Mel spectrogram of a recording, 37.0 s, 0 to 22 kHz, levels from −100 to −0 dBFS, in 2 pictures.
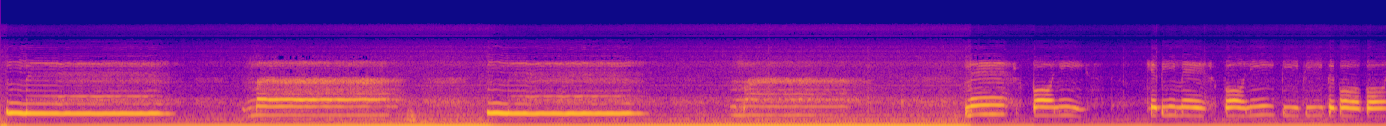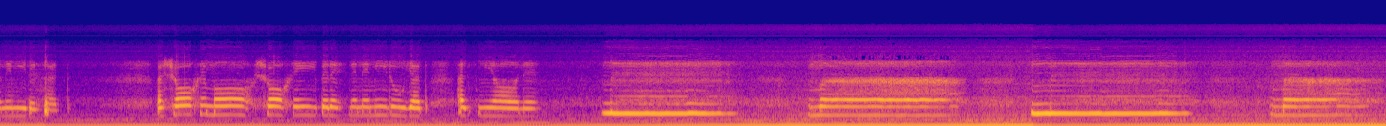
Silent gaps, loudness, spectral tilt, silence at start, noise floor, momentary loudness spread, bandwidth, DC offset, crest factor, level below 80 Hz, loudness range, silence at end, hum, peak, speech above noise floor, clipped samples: none; -23 LUFS; -7 dB/octave; 0 s; -47 dBFS; 18 LU; 10 kHz; 3%; 16 dB; -42 dBFS; 5 LU; 0 s; none; -6 dBFS; 24 dB; under 0.1%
